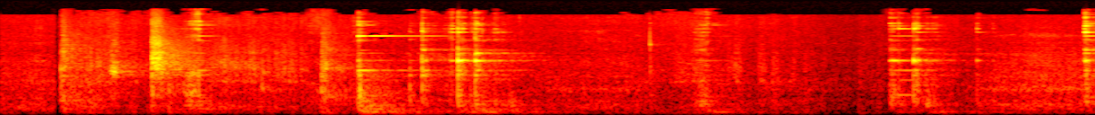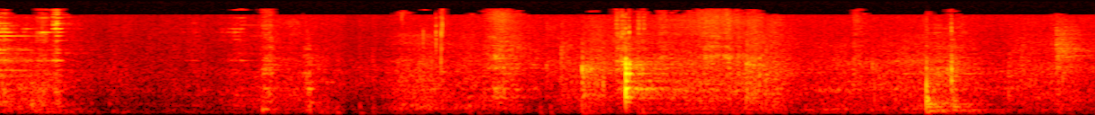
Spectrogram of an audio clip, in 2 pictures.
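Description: Hand tools clinking and knocking against the metal parts of a lathe's clutch assembly: a scattered series of light metallic clinks and taps, some ringing briefly.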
